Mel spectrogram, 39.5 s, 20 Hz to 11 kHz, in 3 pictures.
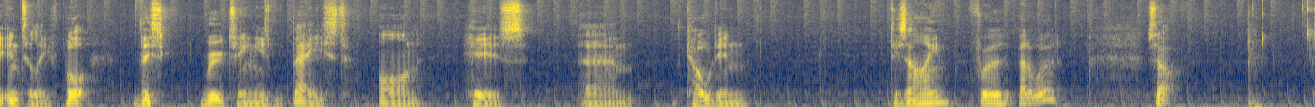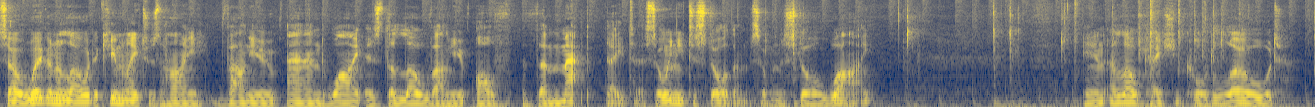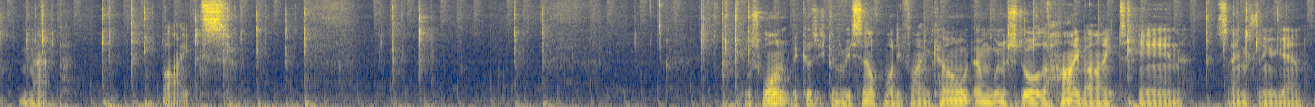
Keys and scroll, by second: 12.6 Tab, 20.8 s, 21.1 y, 22.2-31.8 typing, 33.4 space, 33.6 KP_Add, 33.8 KP_1, 34.6 Return, 35.6 Tab, 36.0-39.4 typing.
